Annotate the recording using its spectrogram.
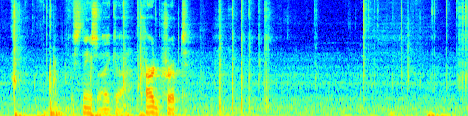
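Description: Trading cards riffle and click as they are flipped through quickly.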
